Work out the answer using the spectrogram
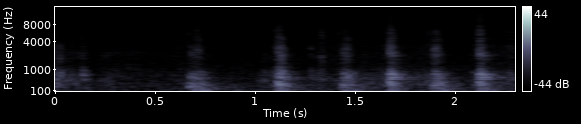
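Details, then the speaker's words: Truck starter being tested with a known-good battery: sharp single clicks about every quarter second with no motor whir after them; the solenoid engages but the starter motor is dead and needs replacing. "see we just hear the that big click that means that the motor in it is totally dunzo and again the battery in this truck is good"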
